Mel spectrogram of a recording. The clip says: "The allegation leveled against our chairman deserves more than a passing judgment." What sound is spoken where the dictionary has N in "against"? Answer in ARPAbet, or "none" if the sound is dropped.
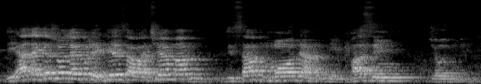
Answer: none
